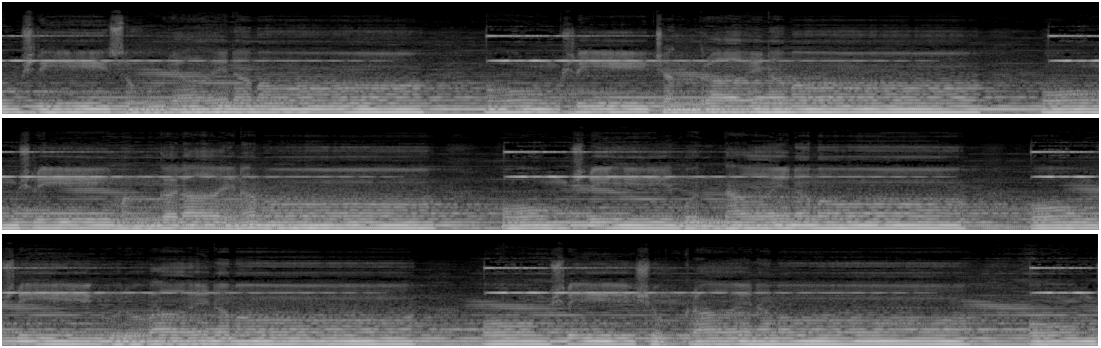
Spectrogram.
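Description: A Sanskrit mantra chanted over a steady low drone, repeating in cycles about five and a half seconds long. A bright chime rings at the start of each repetition.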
